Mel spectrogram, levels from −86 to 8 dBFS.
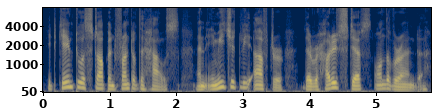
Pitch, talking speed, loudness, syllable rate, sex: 130 Hz, 205 wpm, -19 LUFS, 6.1 syllables/s, male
